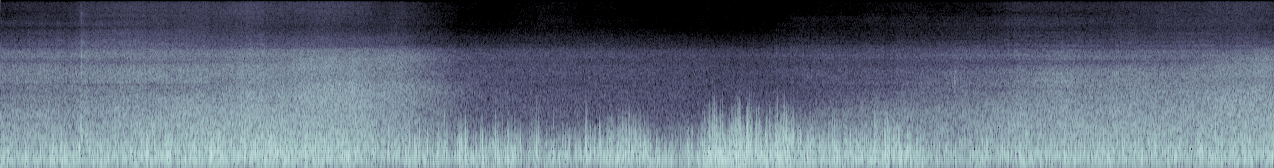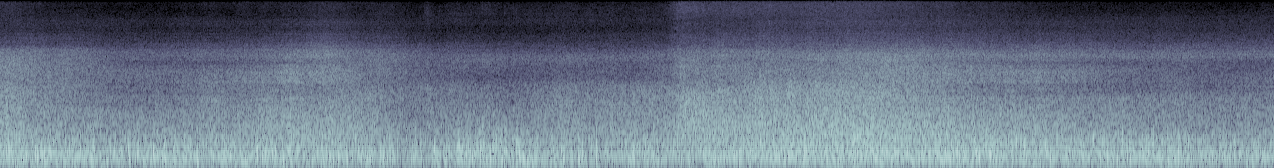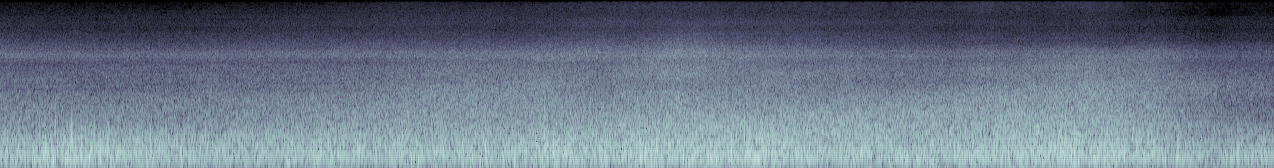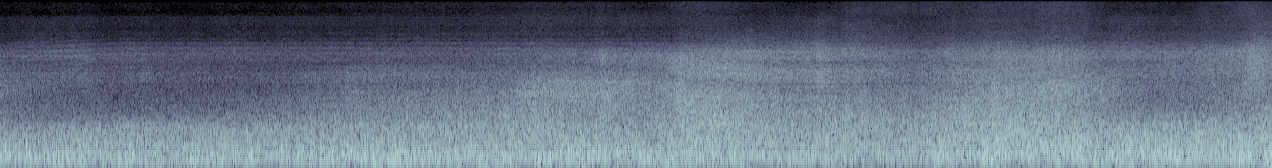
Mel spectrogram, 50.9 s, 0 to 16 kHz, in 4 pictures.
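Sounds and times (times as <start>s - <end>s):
ocean surf breaking: 0.0s - 4.7s, 39.7s - 50.9s
wind on microphone: 0.0s - 50.9s.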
